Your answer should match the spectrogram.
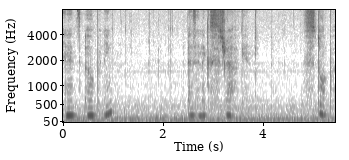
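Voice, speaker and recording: A woman playing an elegant, calm vampire tattoo artist in a soft-spoken, hushed and deliberate ASMR roleplay. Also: medium pitch, natural voice. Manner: hushed, unhurried, deliberate phrasing.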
